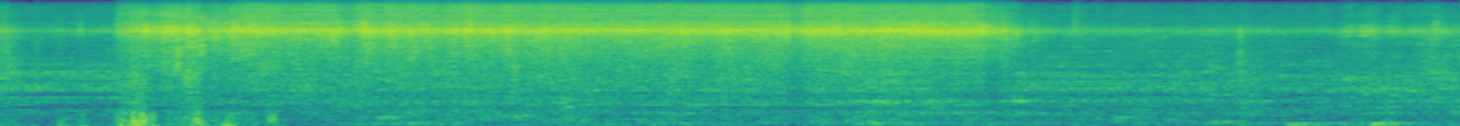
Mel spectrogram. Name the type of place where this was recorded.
restroom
